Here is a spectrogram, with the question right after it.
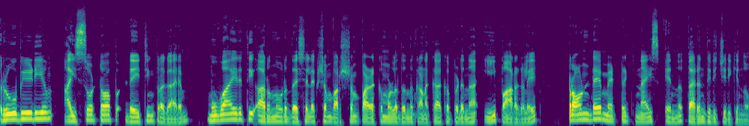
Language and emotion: Malayalam, neutral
